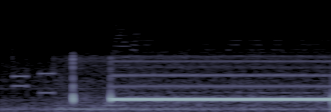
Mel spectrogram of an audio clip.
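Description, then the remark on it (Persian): A couple of quick keypad beeps and a click as a phone number is dialed, then a loud, steady telephone tone hums on without a break, clear with no voices. “همونجا رو تخت گوشی رو برداشتم و شمارش رو گرفتم.”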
